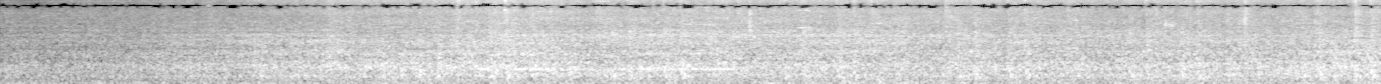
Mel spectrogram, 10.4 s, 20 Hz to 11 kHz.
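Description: Metro-North M8 electric multiple unit passing close by, getting louder over the first two seconds and then running steadily as its cars go past, with a faint brief whine about four seconds in.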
